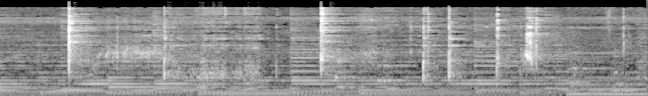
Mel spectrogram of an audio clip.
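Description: A spoon mixes ground turmeric, cumin and chili powder into peas in a bowl, with a handful of scattered metallic clinks and taps against the dish over a low steady hum.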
